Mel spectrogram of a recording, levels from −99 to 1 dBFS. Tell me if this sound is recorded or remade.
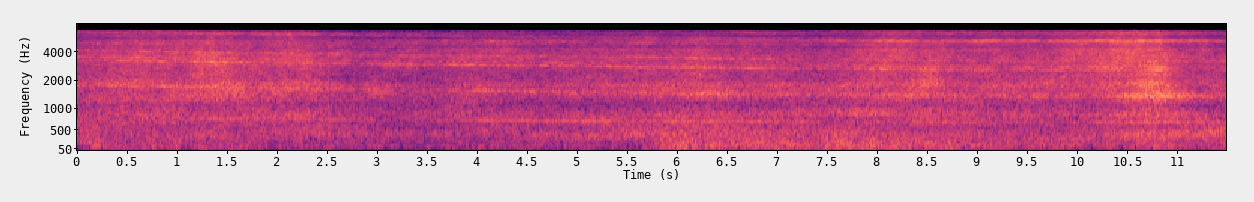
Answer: recorded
